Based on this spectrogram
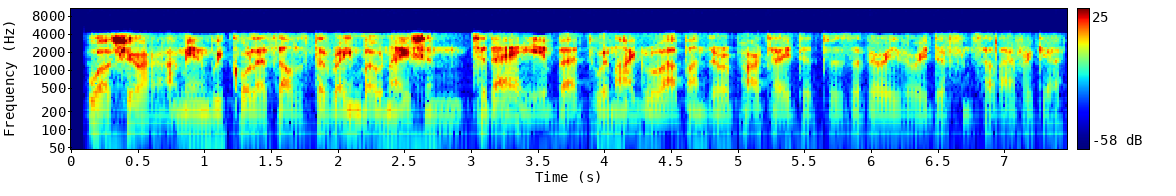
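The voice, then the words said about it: South African accent. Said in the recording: “the South African accent”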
